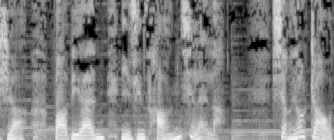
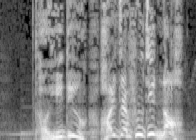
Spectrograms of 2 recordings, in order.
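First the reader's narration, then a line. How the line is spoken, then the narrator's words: Group shouting. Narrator (Chinese): 他们吼道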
